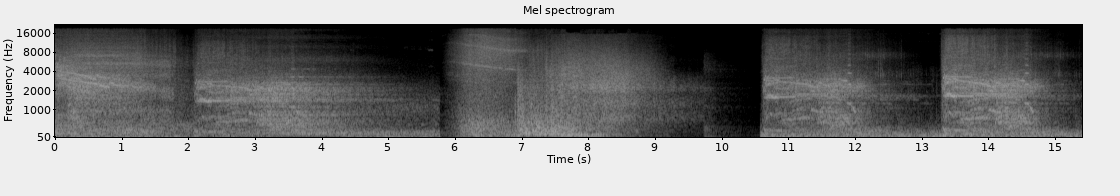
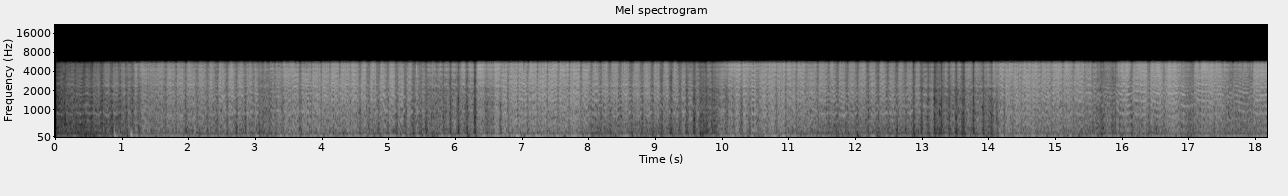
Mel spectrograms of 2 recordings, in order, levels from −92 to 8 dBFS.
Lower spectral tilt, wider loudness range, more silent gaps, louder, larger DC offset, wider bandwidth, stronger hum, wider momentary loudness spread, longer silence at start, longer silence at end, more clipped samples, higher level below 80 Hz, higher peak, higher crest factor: about the same, -2.5 dB/octave vs -2.5 dB/octave; about the same, 5 LU vs 3 LU; neither; second, -29 LUFS vs -20 LUFS; neither; first, 19 kHz vs 6.2 kHz; neither; first, 19 LU vs 8 LU; about the same, 0 s vs 0.05 s; about the same, 0 s vs 0 s; neither; about the same, -50 dBFS vs -48 dBFS; second, -14 dBFS vs -4 dBFS; about the same, 18 dB vs 20 dB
